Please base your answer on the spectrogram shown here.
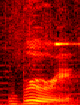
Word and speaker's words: brewery: it's right it's right Brewery it's kind of like the word rural where you blend the second r with the w so it's it's very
